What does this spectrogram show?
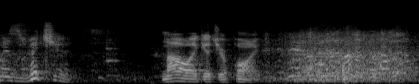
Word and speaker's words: Richards: the best of luck to our own Mary Ricards.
